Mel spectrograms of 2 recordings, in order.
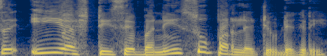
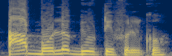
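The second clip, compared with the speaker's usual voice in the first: normal talking voice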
